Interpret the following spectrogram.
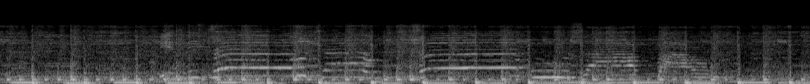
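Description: Live rock band playing: strummed acoustic guitar, electric bass and a drum kit keeping a steady beat, with a melody holding two long notes about two and four seconds in.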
